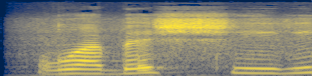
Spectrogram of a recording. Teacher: را کو نرمی سے پڑھا جائے گا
